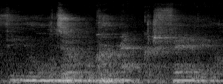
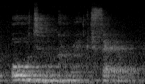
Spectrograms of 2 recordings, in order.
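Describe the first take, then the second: First: "the autocorrect fail" said slowly, each word weighted; slow title. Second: Said in the usual way. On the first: Shown as a demonstration. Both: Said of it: "I'll give you an example".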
